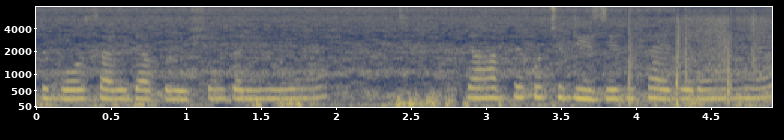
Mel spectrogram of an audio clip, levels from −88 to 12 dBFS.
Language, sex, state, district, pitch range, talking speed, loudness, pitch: Hindi, female, Punjab, Pathankot, 265-290 Hz, 170 wpm, -17 LUFS, 275 Hz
